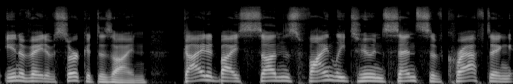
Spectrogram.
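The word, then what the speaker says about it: Sunn O))): Also, it's pronounced sun.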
